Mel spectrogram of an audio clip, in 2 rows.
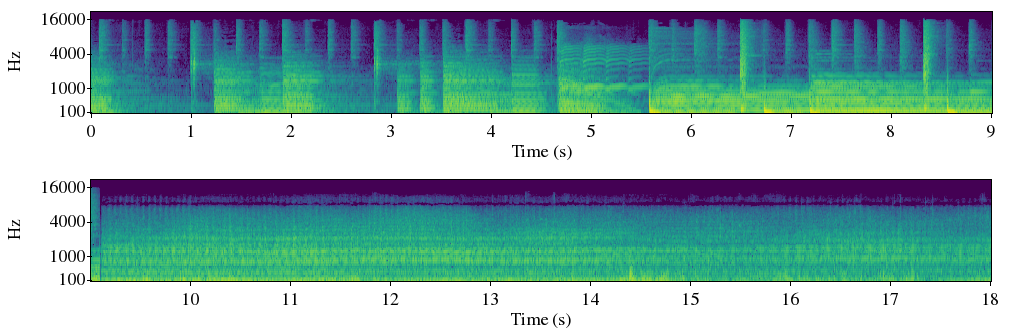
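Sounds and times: helicopter flying overhead: 0.0 - 4.7, 8.6 - 18.0.

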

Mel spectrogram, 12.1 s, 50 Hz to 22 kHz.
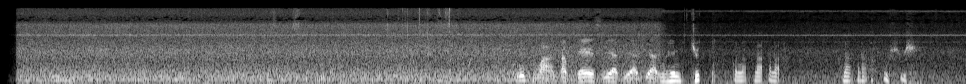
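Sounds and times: steady rushing noise: 0.2 - 8.9.

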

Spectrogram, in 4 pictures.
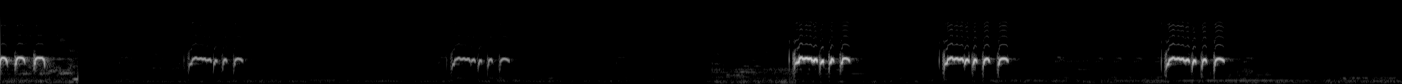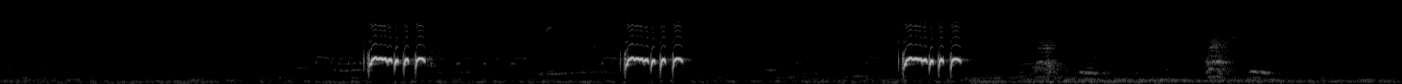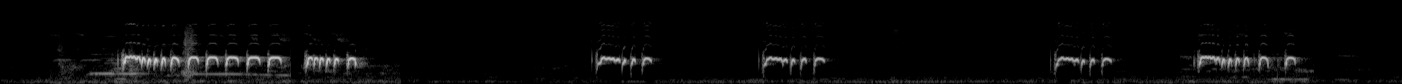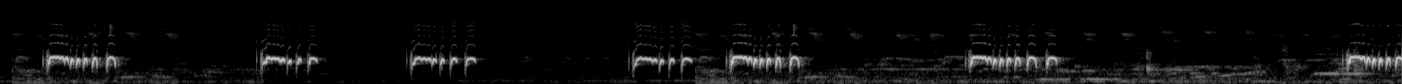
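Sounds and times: dove cooing: 0.0 - 0.8, 1.9 - 2.4, 4.5 - 5.1, 7.9 - 8.5, 9.4 - 10.2, 11.6 - 12.4, 17.6 - 18.4, 20.2 - 20.9, 23.0 - 23.7, 28.6 - 32.0, 34.0 - 34.6, 35.6 - 36.4, 38.6 - 39.2, 39.9 - 41.2, 42.2 - 43.8, 44.6 - 45.2, 46.2 - 46.8, 48.4 - 56.0.

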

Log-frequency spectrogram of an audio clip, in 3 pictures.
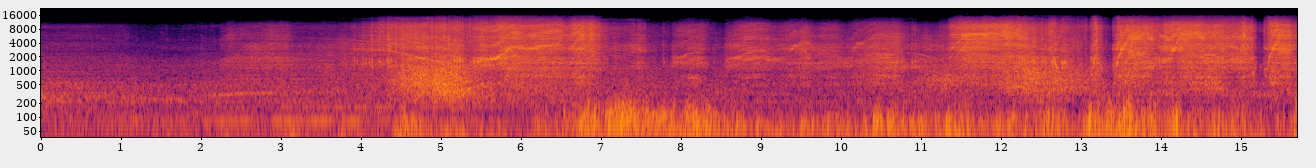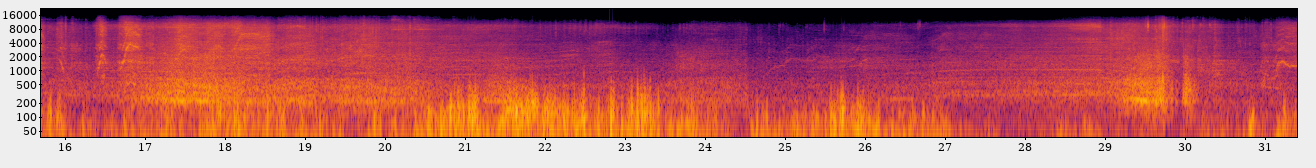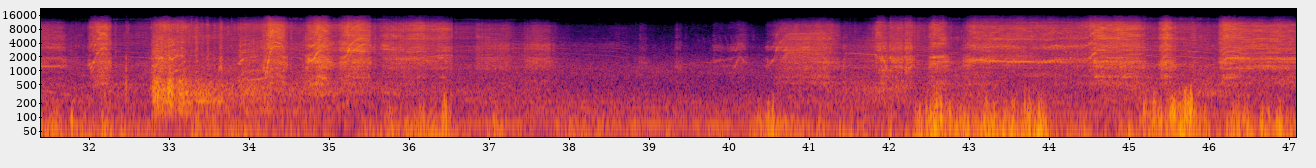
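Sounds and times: toy car motor whining: 0.2 - 47.0
tyres rumbling on asphalt: 2.0 - 24.7, 27.1 - 37.9.

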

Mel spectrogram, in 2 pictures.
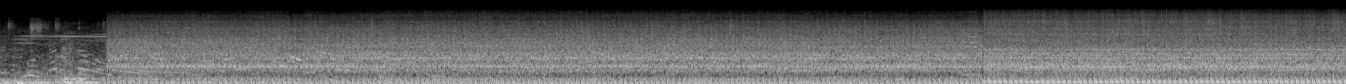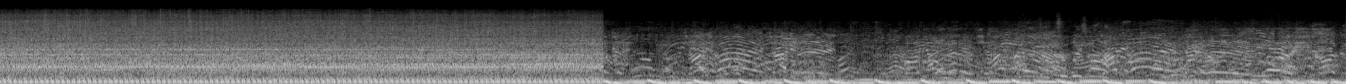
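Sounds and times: busy outdoor market din: 0.0 - 26.9
small motor humming: 1.1 - 19.5.

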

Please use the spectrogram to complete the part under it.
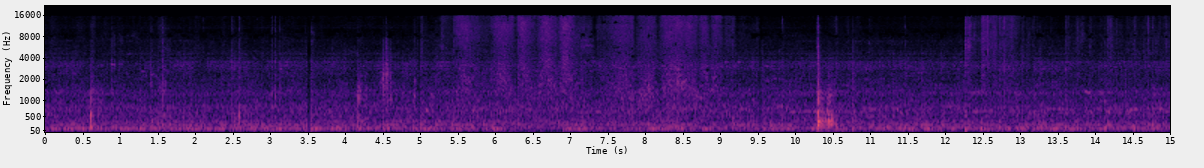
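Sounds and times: cloth rubbing on textured panel: 5.4 - 9.2.

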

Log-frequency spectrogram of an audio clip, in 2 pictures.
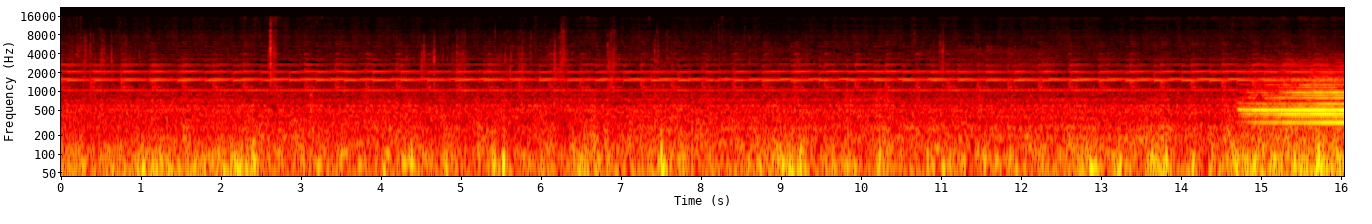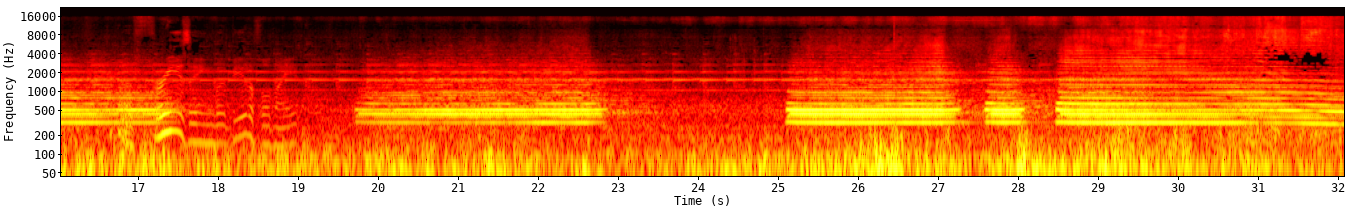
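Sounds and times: crossing warning bell ringing: 0.0 - 32.0
locomotive air horn chord: 14.7 - 17.2, 19.7 - 23.0, 25.1 - 32.0.

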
